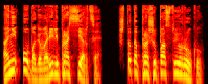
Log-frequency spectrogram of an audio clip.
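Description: A man reading a first-person story aloud in a slow, deliberate, grim way. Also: high-pitched, very animated, a little mellow, dry recording, clean studio sound. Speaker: audiobook narrator. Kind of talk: first-person fiction narration.

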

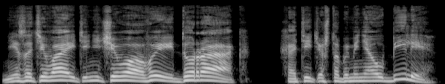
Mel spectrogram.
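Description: A man's voice: high-pitched, expressive, moderate pace, a bit bright, no echo, clean studio sound, pitched above the performer's own voice. A man voicing a nervous, blustering gambler in an audiobook, agitated and pleading. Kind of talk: audiobook character voice.

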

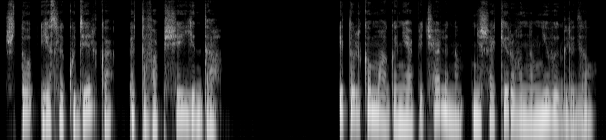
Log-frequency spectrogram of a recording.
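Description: An audiobook narrator reading a novel in an even, measured way. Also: mid-range voice, husky, no echo, studio quality.

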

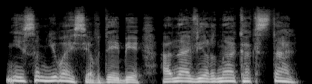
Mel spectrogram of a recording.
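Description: A man's voice: mid-range voice, lively intonation, moderate pace, warm tone, voice pushed up. A man voicing a devoted young daughter. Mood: pleading. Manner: earnest, pleading.

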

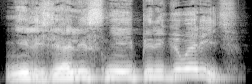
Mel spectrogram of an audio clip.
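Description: A man's voice: sits high, big pitch swings, fairly quick, dark tone, voice pushed up. A man doing a fawning stout village peasant. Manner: obsequious, folksy rustic speech.

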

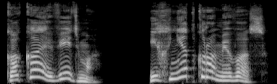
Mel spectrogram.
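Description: A woman's voice: mid-range voice, huge pitch swings, takes it slowly, fairly bright tone, no room sound, studio quality, heavily acted. Woman playing a cheeky persistent young mage. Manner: playful teasing, dashing grin in the voice.

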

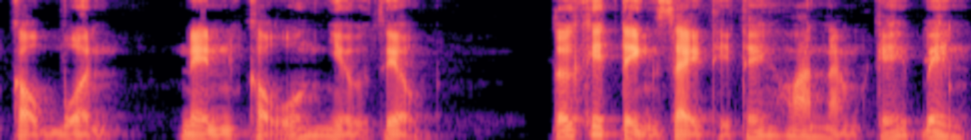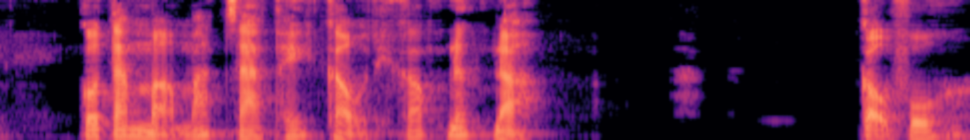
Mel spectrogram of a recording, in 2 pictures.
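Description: A man narrating a ghost story in a steady, dramatic way. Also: sits low.

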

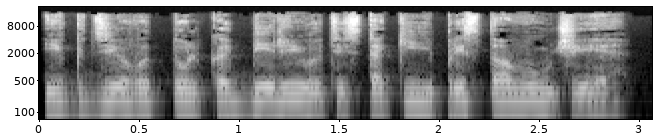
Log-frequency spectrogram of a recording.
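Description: A woman reading an audiobook, voicing a rude, gruff young male student who talks brusquely and threatens. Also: low-pitched, normal speed, mellow, dry recording, studio quality, voice pushed down. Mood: irritated.

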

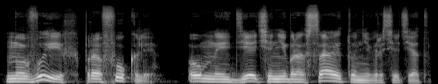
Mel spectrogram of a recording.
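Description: A man voicing a cold, sharp-tongued woman who drawls each word dryly in an audiobook. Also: mid-range voice, lively intonation, dry recording, close to an everyday voice. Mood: cutting. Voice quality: dry, measured drawl.

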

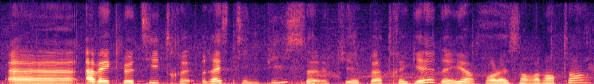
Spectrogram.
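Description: Sex: woman. Role: rock radio co-host. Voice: mid-pitched. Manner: wry and teasing. Behind: music. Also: normal speed. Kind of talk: casual radio banter.

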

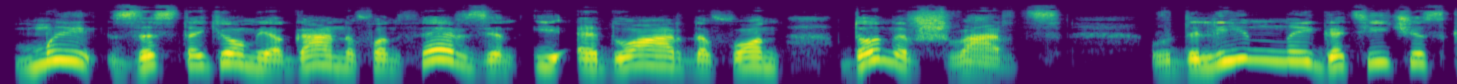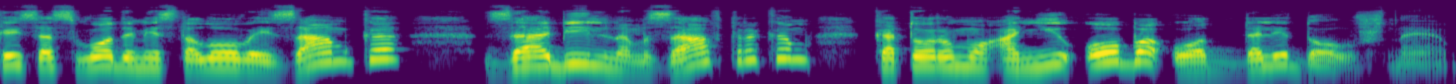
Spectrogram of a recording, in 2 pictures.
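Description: Brief: male audiobook reader, high and lively pitch, dry close recording. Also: a little slow, dry recording. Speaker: audiobook narrator. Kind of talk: scripted narration of a historical novel.

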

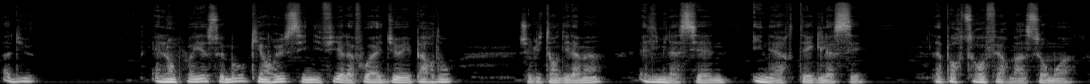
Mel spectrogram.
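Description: A man reading a classic novella aloud as first-person narration, measured and sombre. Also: lowish voice, mellow, slightly rough. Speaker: audiobook reader.

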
